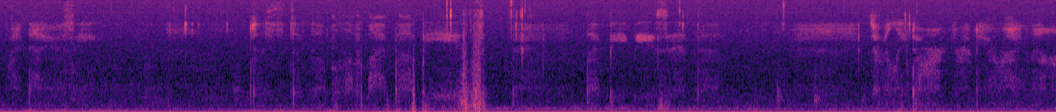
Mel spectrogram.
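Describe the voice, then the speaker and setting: A woman speaks at a very slow pace, with long, frequent pauses. Loud background noise runs behind her. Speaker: home video maker. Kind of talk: casual talk to camera. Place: home room. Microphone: phone near.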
